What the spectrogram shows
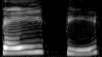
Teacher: The stress is on bay. Your mouth drops open farther. So in the second syllable, or the last syllable of these words, is unstressed.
